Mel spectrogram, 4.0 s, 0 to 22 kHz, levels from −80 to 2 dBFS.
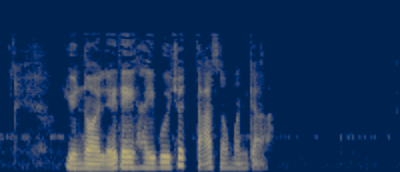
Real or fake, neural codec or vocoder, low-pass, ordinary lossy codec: real; none; 9.9 kHz; MP3, 48 kbps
